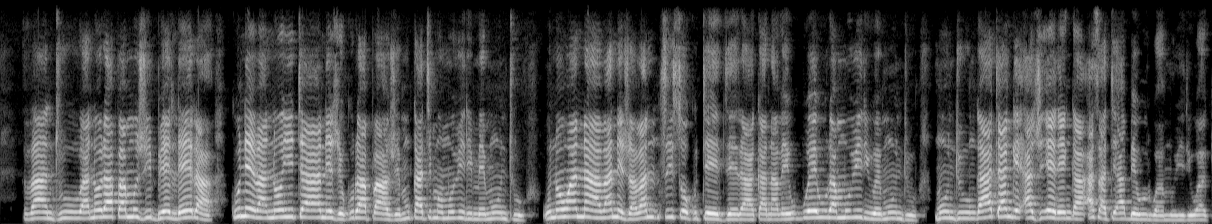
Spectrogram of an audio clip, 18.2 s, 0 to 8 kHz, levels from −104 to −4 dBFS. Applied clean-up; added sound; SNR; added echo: none; none; none; none.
